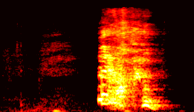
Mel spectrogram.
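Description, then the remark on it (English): One loud sneeze: a faint breathy intake, then a sudden harsh burst of air lasting under a second before trailing off into quiet. Nobody speaks. “Um, Bless you. Thank you.”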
